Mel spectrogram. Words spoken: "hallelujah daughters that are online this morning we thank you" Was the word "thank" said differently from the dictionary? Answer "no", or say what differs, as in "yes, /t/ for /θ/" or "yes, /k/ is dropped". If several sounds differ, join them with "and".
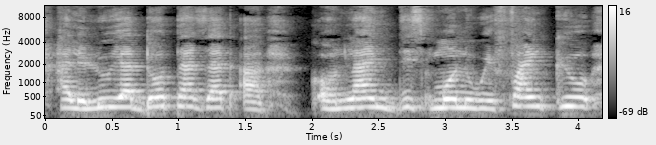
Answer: yes, /f/ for /θ/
